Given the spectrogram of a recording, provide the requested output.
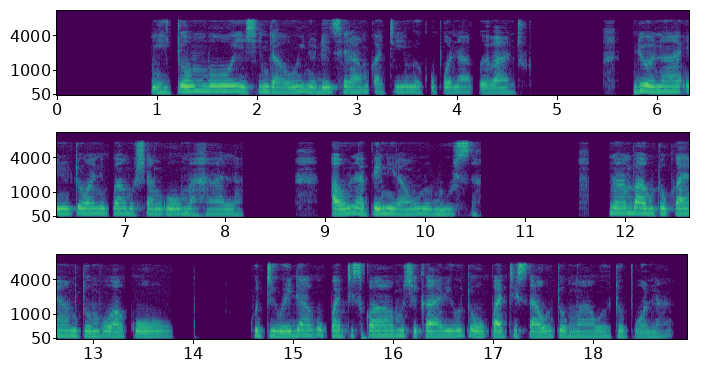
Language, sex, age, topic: Ndau, male, 36-49, health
